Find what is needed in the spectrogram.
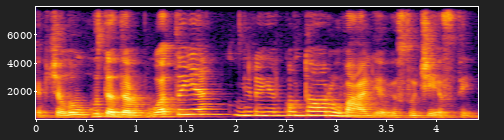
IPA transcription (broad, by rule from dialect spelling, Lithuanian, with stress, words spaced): ˈkɐp t͡ʃʲɛ lˠɐʊˈkuː tɐ dɐrˈbuɔtoːjɛ ˈɪr ɪr koːnˈtoːruː ˈʋɑːlʲeː ʋʲɪsuːˈt͡ʃʲeːs tɐɪ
